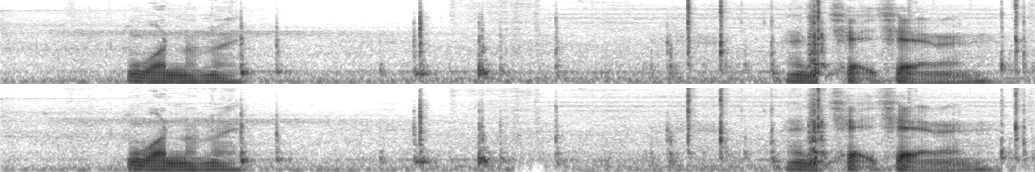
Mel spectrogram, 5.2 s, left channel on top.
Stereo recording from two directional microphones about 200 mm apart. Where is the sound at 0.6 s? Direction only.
15° right (ahead or behind).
